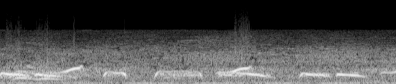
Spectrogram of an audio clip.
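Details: Pigeons cooing: a steady run of short, arched and gliding mid-pitched notes from several overlapping birds, about two each second, with no other clear sounds.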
